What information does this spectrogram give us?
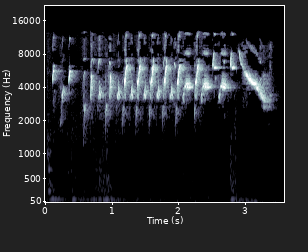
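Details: Steady rhythmic twittering of a European goldfinch, about two and a half notes a second, rising into a quick run and finishing with a long loud downward slur.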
